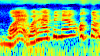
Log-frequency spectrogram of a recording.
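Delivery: high, slow, drawn-out, mock-casual nonchalant voice.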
